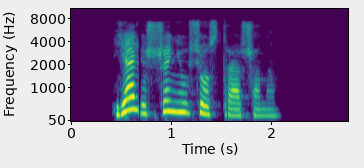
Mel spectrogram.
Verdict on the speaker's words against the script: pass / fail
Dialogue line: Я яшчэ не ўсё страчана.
pass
